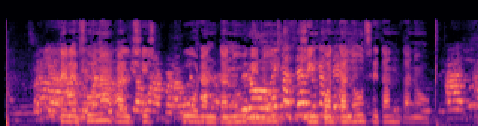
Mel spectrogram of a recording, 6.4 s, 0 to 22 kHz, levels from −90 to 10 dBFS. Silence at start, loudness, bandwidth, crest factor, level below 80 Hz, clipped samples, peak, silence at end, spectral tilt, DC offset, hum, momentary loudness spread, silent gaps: 0.1 s; -15 LUFS; 11.5 kHz; 16 dB; -50 dBFS; under 0.1%; -2 dBFS; 0 s; -4.5 dB/octave; under 0.1%; none; 17 LU; none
